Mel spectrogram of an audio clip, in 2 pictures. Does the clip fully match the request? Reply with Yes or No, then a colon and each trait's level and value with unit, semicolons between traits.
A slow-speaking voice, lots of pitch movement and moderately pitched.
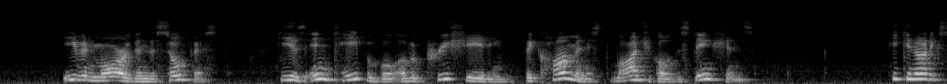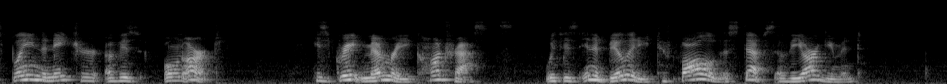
Yes: slow, 115 wpm; wide, 7.8 semitones; medium, 170 Hz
